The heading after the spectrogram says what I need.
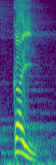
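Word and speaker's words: καί: y su muslo esa en el idioma griego es una conjugación y se pronuncia kay repita conmigo kaim esa y es una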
